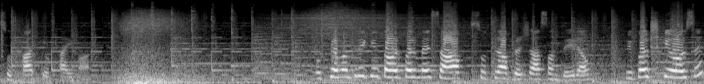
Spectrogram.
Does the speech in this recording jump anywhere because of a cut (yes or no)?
no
